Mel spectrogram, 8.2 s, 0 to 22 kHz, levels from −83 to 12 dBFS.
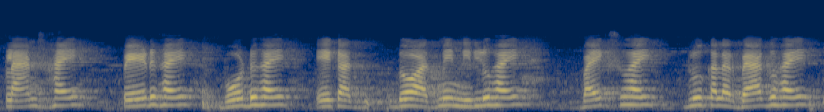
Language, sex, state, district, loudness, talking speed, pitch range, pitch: Hindi, female, Haryana, Charkhi Dadri, -15 LUFS, 130 wpm, 225-275 Hz, 255 Hz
